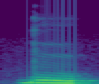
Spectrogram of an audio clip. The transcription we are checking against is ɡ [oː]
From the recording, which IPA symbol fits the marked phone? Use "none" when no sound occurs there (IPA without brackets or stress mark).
oː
